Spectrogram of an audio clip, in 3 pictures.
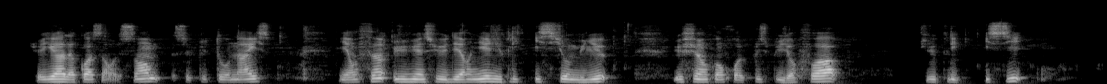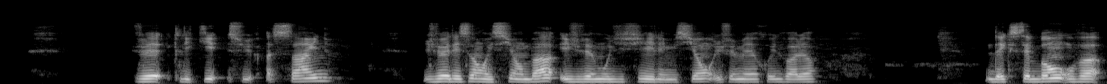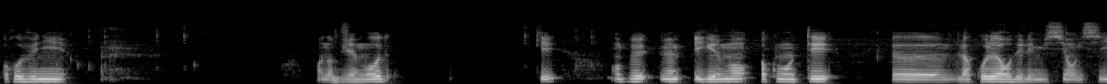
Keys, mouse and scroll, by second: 0.0-0.6 scroll down 2, 0.6-1.0 scroll down 2, 1.0-2.9 middle drag, 2.9-3.3 scroll up 5, 3.3 Tab, 3.8-5.1 right drag, 5.1-5.6 scroll up 2, 5.6-7.2 right drag, 7.2 ctrl+KP_Add, 7.4 ctrl+KP_Add, 7.7 ctrl+KP_Add, 9.8-19.8 drag, 21.6-23.1 scroll down 2, 23.1 scroll down 1, 23.1 right click, 23.8 middle click, 24.2 Tab, 25.1-25.5 scroll down 4, 25.5-27.9 middle drag, 27.9-33.0 right drag, 33.0 click.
